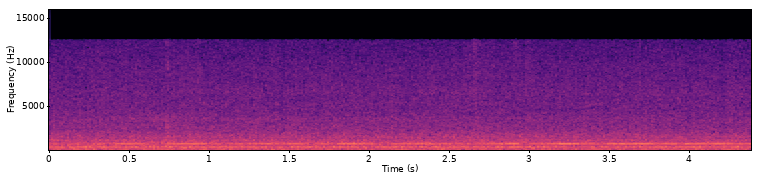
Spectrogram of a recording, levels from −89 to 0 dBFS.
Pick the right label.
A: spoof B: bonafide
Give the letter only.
A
